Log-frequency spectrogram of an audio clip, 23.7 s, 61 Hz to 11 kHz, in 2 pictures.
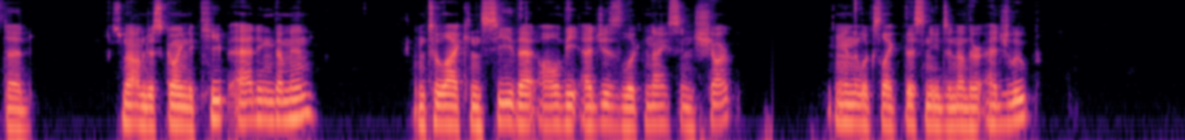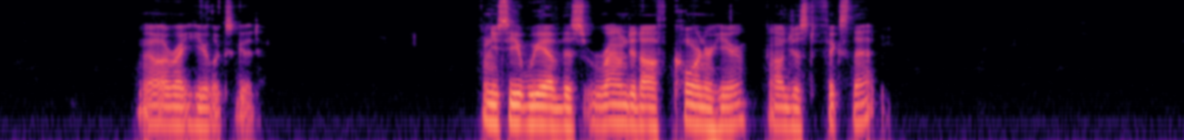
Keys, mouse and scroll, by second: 3.2 Tab, 4.9 ctrl+r, 8.2 click, 8.3 ctrl+z, 9.2 ctrl+r, 9.2 click, 18.0 ctrl+r, 22.8 ctrl+r.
